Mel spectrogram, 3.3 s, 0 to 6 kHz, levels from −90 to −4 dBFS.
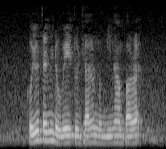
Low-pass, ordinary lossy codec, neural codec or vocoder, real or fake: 5.4 kHz; MP3, 24 kbps; none; real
